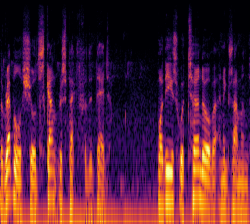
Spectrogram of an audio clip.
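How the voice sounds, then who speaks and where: A medium-pitched male voice with lively intonation over noticeable background noise. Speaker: storyteller, audiobook reader. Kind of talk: audiobook reading of a historical novel, storytelling.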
